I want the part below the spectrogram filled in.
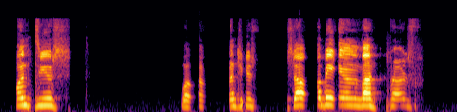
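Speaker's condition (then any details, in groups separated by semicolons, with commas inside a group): Cerebral palsy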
